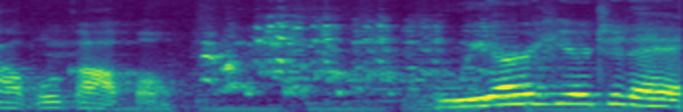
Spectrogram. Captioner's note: turkeys gobbling; upbeat music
